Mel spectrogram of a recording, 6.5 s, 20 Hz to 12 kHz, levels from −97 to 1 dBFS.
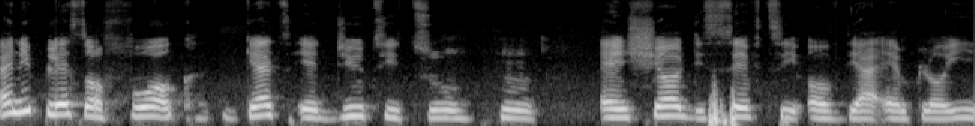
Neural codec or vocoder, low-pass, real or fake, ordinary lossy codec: none; none; real; none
